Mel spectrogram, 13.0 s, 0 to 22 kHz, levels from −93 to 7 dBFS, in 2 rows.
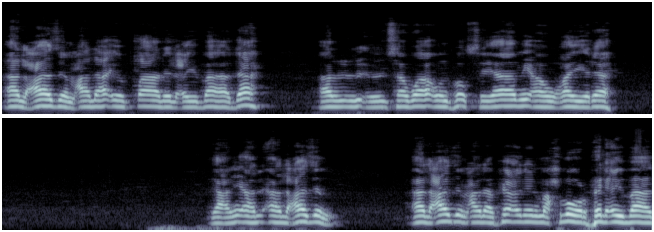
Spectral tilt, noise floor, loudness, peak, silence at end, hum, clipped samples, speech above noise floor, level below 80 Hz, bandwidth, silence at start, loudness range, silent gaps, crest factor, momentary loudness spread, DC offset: -7 dB/octave; -70 dBFS; -18 LUFS; -4 dBFS; 0 s; none; under 0.1%; 53 dB; -58 dBFS; 9.4 kHz; 0.05 s; 6 LU; none; 16 dB; 7 LU; under 0.1%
